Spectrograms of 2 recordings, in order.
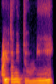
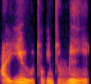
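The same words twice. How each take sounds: First: The word "me" carries the strong stress. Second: The word "you" carries the strong stress. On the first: The speaker asks whether they, rather than someone else, are addressed. "estoy contrastando el me con cualquier otra persona" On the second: The speaker challenges the listener's right to address them. "Yo estoy contrastando como yo con vos"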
